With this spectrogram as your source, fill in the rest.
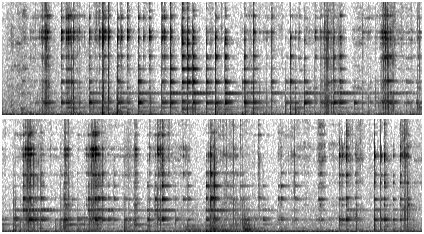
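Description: Long nails tap rapidly and irregularly on an empty pink glazed ceramic serving dish shaped as three shallow flower-shaped bowls. Each tap is a bright, short clink with a quick high ring that dies away almost at once, over a faint steady low hum.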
